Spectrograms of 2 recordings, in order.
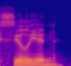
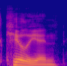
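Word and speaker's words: Cillian: movie this guy Killian Murphy it looks like selan but it's Killian because it's Irish and you do the math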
